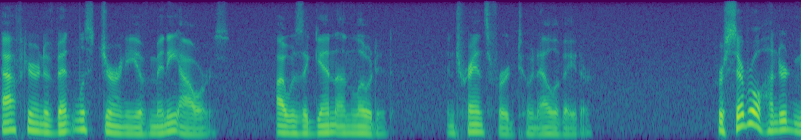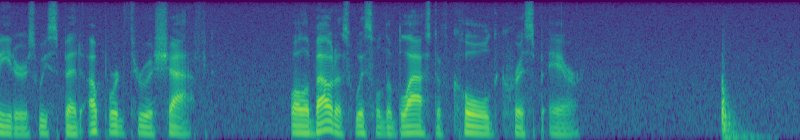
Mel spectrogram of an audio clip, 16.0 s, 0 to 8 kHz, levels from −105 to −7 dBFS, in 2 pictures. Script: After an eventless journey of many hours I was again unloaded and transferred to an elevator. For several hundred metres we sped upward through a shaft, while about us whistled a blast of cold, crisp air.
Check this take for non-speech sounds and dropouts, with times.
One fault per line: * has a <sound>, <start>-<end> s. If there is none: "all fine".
* has a thud, 15.2-15.8 s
